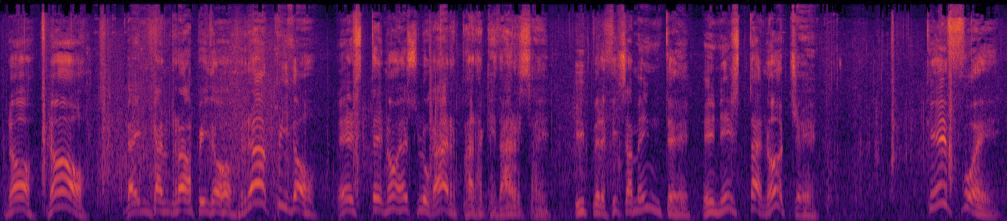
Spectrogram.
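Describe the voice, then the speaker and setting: Man acting frightened soldier, high and agitated. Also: very animated, takes it slowly, gravelly, noisy background, full character voice. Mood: anxious, urgent. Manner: urgent, agitated exclamations. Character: frightened male soldiers, urgent, superstitious, spooked. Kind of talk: dramatized audiobook acting.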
